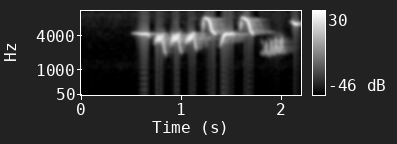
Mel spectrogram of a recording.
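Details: Common redstart male in May 2022, perched atop a spruce, singing a short phrase: a clear high opening note followed by rapid wavering whistled notes and a brief buzzy, scratchy ending.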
